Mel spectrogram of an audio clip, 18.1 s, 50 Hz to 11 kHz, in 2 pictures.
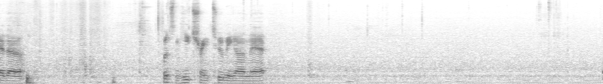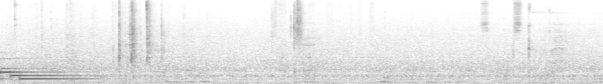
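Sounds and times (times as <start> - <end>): plucked string chord: 9.1 - 10.8.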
